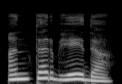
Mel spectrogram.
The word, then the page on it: ಅಂತರ್ಭೇದ: antarbhēda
